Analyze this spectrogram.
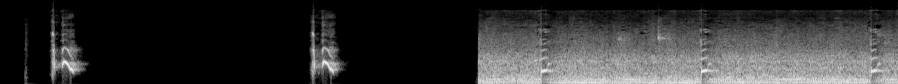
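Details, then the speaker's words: Cat hiccups after eating food too fast; two brief, sharp hiccups about three seconds apart, then steady loud rumbling with faint periodic clicks. "You see what happens when you eat your food too fast."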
